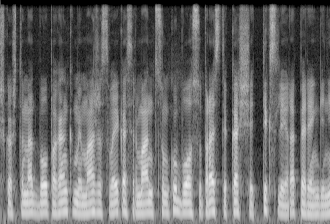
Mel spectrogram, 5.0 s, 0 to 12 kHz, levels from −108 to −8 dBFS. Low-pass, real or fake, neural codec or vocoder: 10.8 kHz; real; none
